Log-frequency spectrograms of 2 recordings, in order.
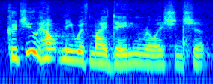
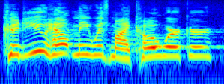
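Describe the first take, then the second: First: Said in the usual way. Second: Higher, louder, pleading ask; pleading request. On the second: Shown as a demonstration. Believer pleading with God over a coworker, louder. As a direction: beg for help on the coworker.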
